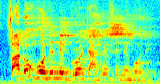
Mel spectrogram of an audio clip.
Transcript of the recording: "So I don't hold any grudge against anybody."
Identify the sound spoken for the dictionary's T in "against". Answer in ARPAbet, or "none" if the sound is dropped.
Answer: none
